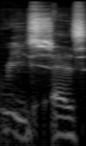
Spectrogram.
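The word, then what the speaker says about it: Rhys: And this is Rizz Ifans Reese. Reese. I looked it up. I know his actual pronunciation.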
